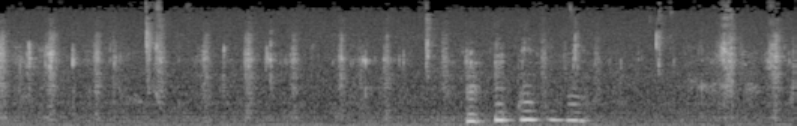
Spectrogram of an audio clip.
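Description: Close-up mouth sounds of a person eating: chewing and lip-smacking clicks, with a short hummed "mm-mm-mm" about five seconds in.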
